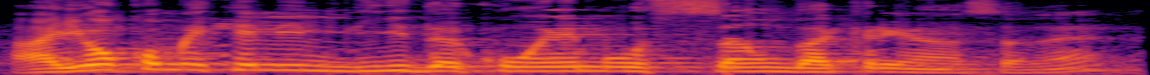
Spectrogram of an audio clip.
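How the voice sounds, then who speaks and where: A man with a Brazilian accent giving a psychology lecture, animated and acting out examples, often adding tag questions. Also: a little high, quick pace.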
